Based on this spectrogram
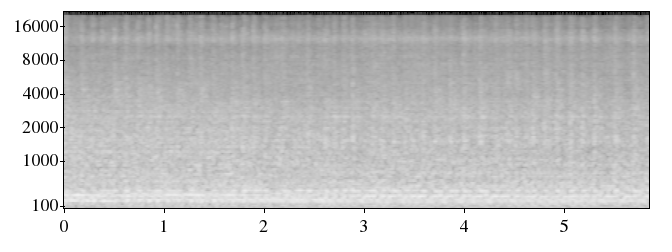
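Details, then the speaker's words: Kawasaki KX250 two-stroke, no longer bogging: loud busy crackle stays high and won't drop to low idle; idle adjustment seems to do little, carb still needs tuning. "the idle when I was adjusting the idle man it would it just it didn't seem like it was doing a whole lot"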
